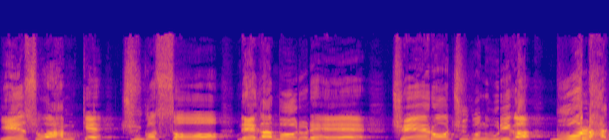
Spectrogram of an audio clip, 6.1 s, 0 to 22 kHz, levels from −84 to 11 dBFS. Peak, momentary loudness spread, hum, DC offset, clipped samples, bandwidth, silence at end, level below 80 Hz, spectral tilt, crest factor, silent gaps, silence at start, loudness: 0 dBFS; 11 LU; none; under 0.1%; under 0.1%; 17 kHz; 0 s; -42 dBFS; -1.5 dB/octave; 16 dB; none; 0 s; -15 LUFS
